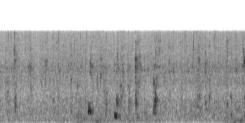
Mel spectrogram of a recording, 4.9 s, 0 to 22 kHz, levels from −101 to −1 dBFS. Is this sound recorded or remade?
recorded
